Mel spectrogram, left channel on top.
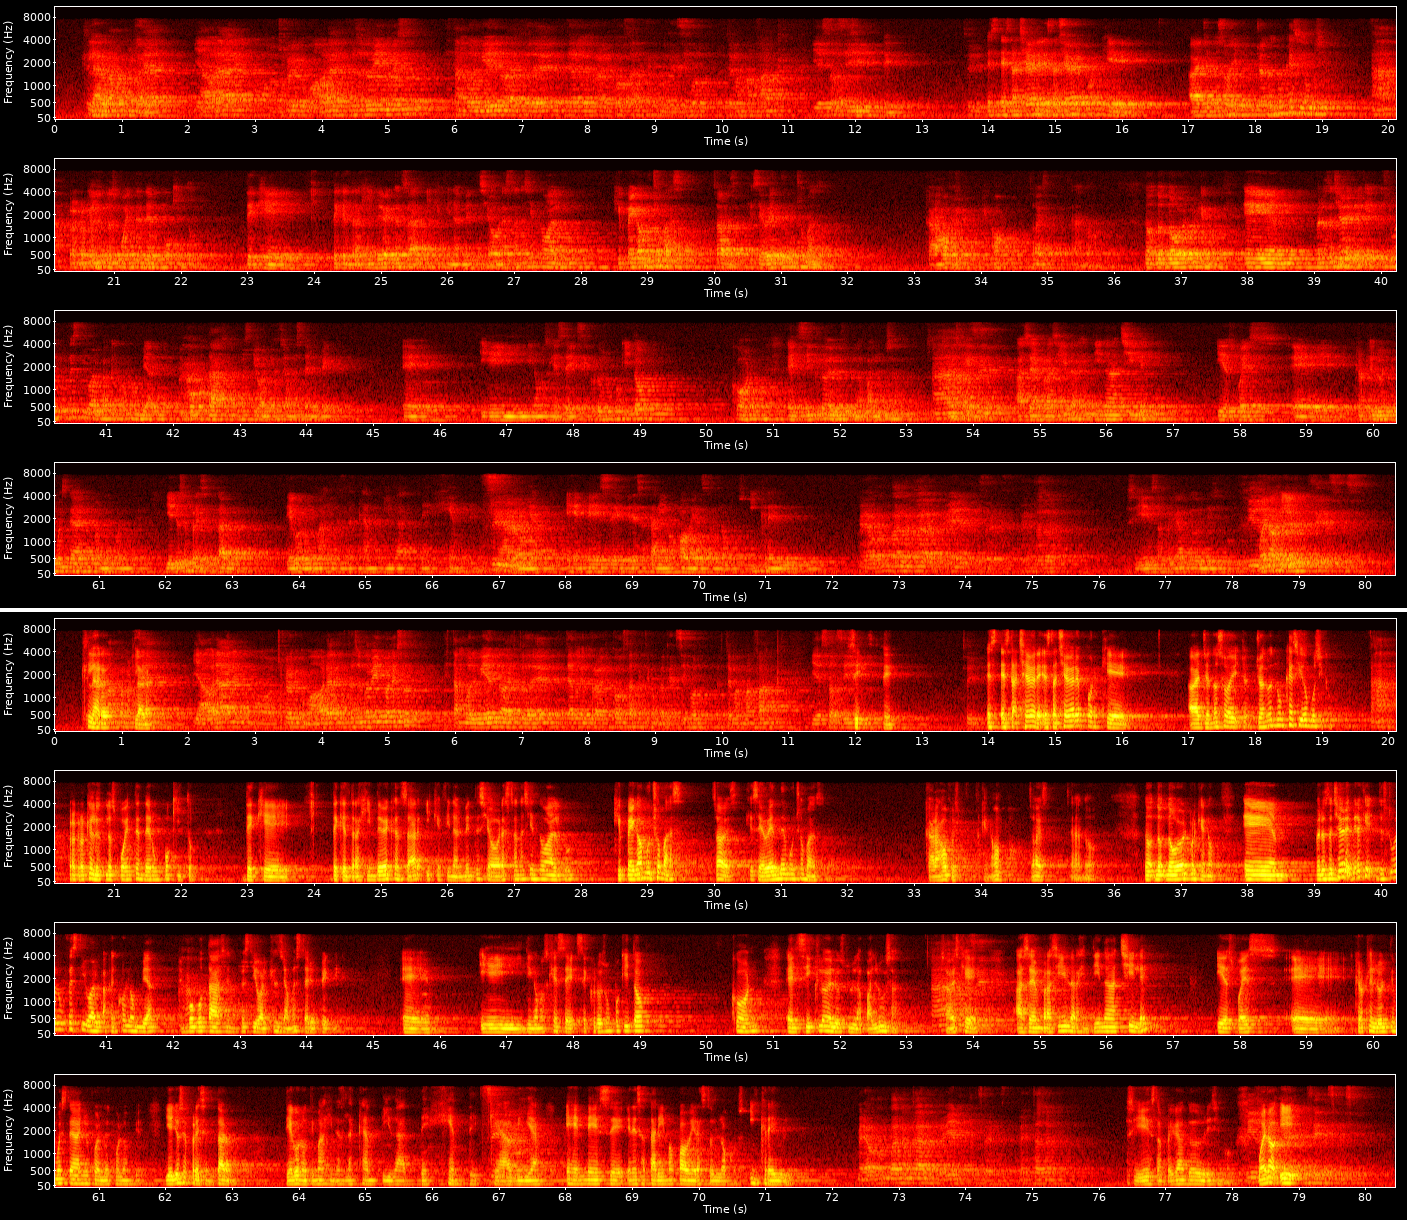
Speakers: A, on the right; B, on the right.
A: Claro,
B: que fuera más comercial.
A: claro.
B: Y ahora, ne- como yo creo que como ahora les está yendo bien con eso, están volviendo a esto de meterle otra vez cosas, viste, como lo que decís vos, los temas más funk y eso así,
A: Sí, sí, sí.
B: sí.
A: Es- está chévere, está chévere porque, a ver, yo no soy, yo, yo no, nunca he sido músico,
B: Ajá,
A: pero creo que lo- los puedo entender un poquito. de que, de que el trajín debe cansar y que finalmente si ahora están haciendo algo que pega mucho más, ¿sabes? Que se vende mucho más, carajo,
B: Sí.
A: pues, ¿por qué no? ¿Sabes? O sea, no, no, no, no veo el por qué no. Eh, pero está chévere. Mira que yo estuve en un festival acá en Colombia,
B: ajá,
A: en Bogotá, en un festival que se llama Stereo Picnic. Eh, y digamos que se, se cruza un poquito con el ciclo de los Lollapalooza.
B: ajá,
A: Sabes que
B: sí,
A: hacen Brasil, Argentina, Chile y después eh, creo que el último este año fue el de Colombia. Y ellos se presentaron. Diego, no te imaginas la cantidad de gente
B: sí,
A: que
B: mira
A: había
B: vos,
A: en ese, en esa tarima para ver a estos locos. Increíble.
B: mira vos, bueno, claro, re bien, entonces les está yendo.
A: Sí, están pegando durísimo.
B: Y yo
A: Bueno,
B: creo que,
A: y
B: sí, decime, decime.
